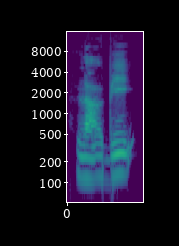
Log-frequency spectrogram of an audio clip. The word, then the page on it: labi: Apatani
